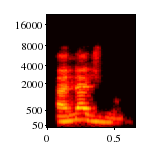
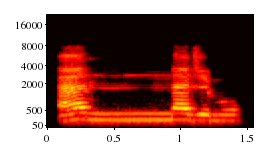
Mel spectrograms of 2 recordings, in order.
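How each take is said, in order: First: The n is short, with no extra length. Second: The n is held for an extra beat. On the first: It sounds like a question. The speaker calls it wrong. "It would not be clear if we just said a najmu" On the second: It is a plain statement of the word. The speaker calls it right. "we add an extra beat of duration"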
